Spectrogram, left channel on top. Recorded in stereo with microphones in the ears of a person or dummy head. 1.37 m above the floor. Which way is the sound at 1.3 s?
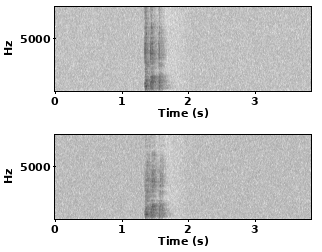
30° left (ahead or behind).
